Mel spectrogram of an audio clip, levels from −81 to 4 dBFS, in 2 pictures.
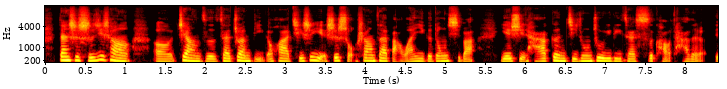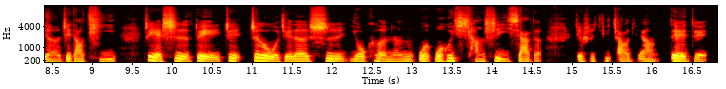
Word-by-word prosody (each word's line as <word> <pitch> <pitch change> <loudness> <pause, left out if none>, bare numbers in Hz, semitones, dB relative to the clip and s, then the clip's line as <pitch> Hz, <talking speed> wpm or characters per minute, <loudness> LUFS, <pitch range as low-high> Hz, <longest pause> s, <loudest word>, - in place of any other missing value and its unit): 但 225 0 +6
是 220 - +4
实 195 -1 +5
际 250 +3 +1
上， 195 -8 +2 0.3
呃， 150 -1 -3
这 225 - +4
样 175 -5 +2
子 155 0 -3
在 165 +2 -1
转 185 -1 +2
笔 - - -9
的 155 - -6
话， 170 -1 -1
其 170 +2 -2
实 220 +4 +2
也 185 - +1
是 195 - +3
手 195 - +1
上 190 -1 0
在 180 -2 +1
把 170 - -7
玩 155 +3 -4
一 160 - -4
个 155 0 -5
东 170 0 -1
西 175 - +3
吧， 70 0 -3 0.3
也 165 +1 +1
许 170 - +4
他 165 +2 -3
更 175 0 +2
集 160 -2 -1
中 170 +2 0
注 185 0 +3
意 170 - +1
力 165 -1 -4
在 155 -1 -4
思 170 +2 0
考 - - -7
他 145 +2 -10
的， 145 - -8
呃， 140 -2 -5
这 165 - +1
道 145 -2 -3
题， 140 -1 -5 0.3
这 235 - +3
也 180 -8 +6
是 160 -2 +3
对， 145 -5 +2
这 195 -5 0
这 205 - +3
个 175 -3 +5
我 145 -3 +1
觉 150 +2 -1
得 160 0 +1
是 160 -2 +3
有 155 0 -1
可 150 -3 -4
能 140 +2 -6
我 165 -1 +1
我 165 0 +3
会 175 +3 +2
去 170 - +2
尝 150 -1 -5
试 180 +3 +1
一 140 - -4
下 - - +2
的， - - -11 0.4
就 160 - -1
是 150 0 -7
去 165 +3 -9
找 70 -1 -4
这 - - -12
样 70 0 -5
对 170 -3 +6
对。 140 -2 -4
165 Hz, 275 characters per minute, -22 LUFS, 150-175 Hz, 0.4 s, 但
